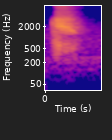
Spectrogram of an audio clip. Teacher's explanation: represent an affricate, a combination of a stop or a plosive and the continuant sh.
